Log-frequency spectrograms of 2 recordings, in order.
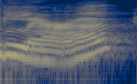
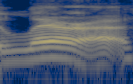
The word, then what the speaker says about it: Lara: So, um, I think it's Lara. But will you just correct me if I got that wrong? It's actually Lara. Okay, Lara.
